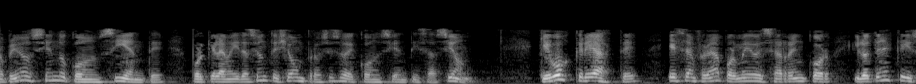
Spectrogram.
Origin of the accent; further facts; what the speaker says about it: Quito, Pichincha, Ecuador; me subo a un taxi acá en Quito y el taxista me dice, ¿usted no es de aquí? ¿Es turista? Y le digo, no, soy quiteño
